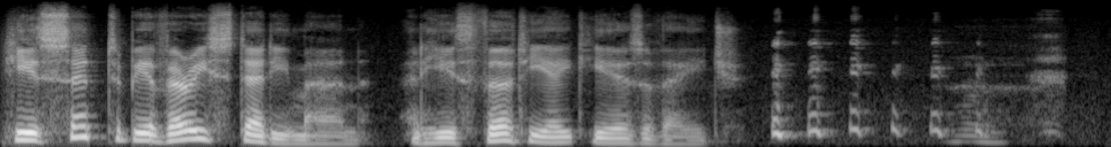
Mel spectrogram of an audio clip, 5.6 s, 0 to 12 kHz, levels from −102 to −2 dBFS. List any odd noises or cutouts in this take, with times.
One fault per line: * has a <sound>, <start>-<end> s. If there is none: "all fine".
* has a laugh, 3.8-5.3 s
